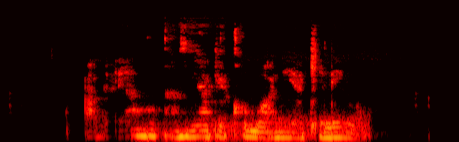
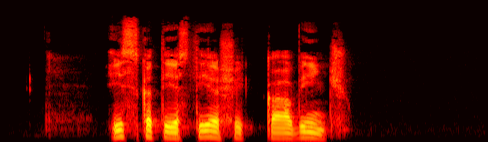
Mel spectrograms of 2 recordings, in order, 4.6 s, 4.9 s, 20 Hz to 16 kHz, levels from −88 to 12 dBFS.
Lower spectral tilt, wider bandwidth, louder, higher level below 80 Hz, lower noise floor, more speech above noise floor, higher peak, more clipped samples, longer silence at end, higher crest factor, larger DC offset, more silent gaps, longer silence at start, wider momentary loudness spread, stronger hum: about the same, -5.5 dB/octave vs -4.5 dB/octave; second, 9.6 kHz vs 11 kHz; second, -36 LUFS vs -22 LUFS; first, -56 dBFS vs -62 dBFS; about the same, -79 dBFS vs -76 dBFS; second, 44 dB vs 55 dB; second, -20 dBFS vs -4 dBFS; neither; second, 0.9 s vs 1.45 s; about the same, 18 dB vs 22 dB; neither; neither; second, 0.85 s vs 1.1 s; first, 15 LU vs 11 LU; neither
